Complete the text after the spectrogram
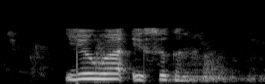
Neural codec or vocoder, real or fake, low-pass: vocoder, 44.1 kHz, 128 mel bands, Pupu-Vocoder; fake; 5.4 kHz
